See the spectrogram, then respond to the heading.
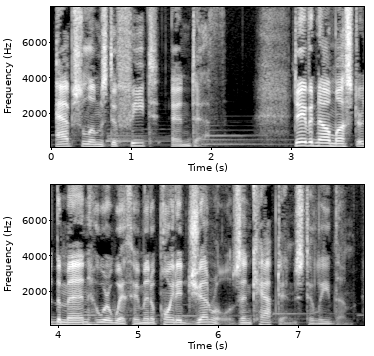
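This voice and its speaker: A man reading scripture as a dramatized audiobook narration, measured and emphatic in his storytelling. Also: medium pitch, lively intonation. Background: music under the voice.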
